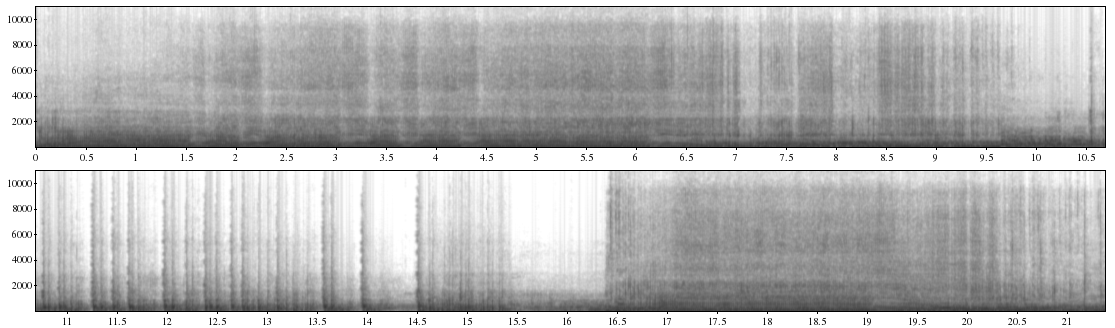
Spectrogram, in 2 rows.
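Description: A Toyota Supra engine with a 2-step setup revs loudly and repeatedly, rising and falling in pitch, with a busy crowd-like background and deep rumbling throughout.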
